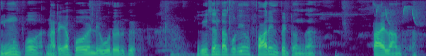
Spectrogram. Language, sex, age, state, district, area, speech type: Tamil, male, 30-45, Tamil Nadu, Nagapattinam, rural, spontaneous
